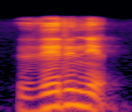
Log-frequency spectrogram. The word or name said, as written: virni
